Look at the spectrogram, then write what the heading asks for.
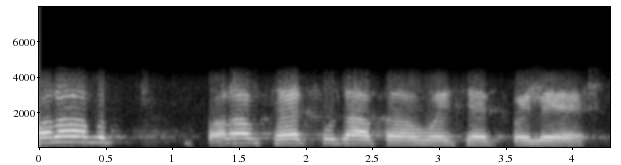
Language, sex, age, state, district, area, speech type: Maithili, female, 45-60, Bihar, Begusarai, rural, conversation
